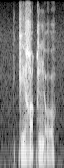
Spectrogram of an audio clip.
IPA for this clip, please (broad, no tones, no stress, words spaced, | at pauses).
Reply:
keʁɔ̰q nɔ̰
